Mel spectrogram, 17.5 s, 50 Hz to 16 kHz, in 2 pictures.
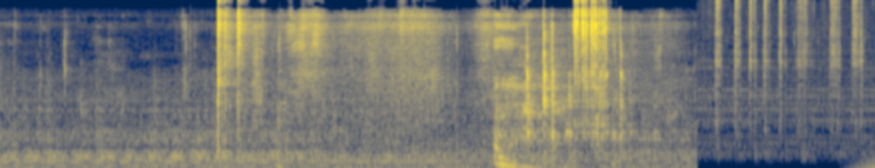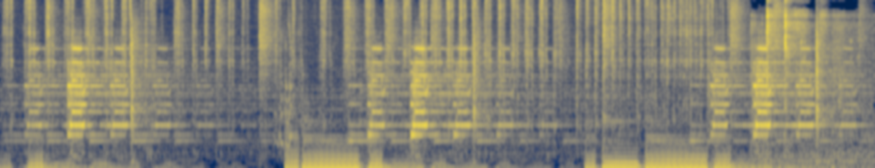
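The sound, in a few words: driving a screw in with a 5mm tool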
